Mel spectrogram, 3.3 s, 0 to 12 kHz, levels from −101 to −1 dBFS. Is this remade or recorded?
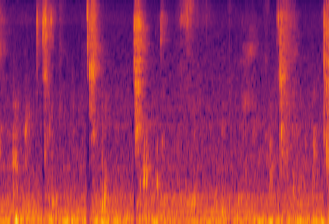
recorded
